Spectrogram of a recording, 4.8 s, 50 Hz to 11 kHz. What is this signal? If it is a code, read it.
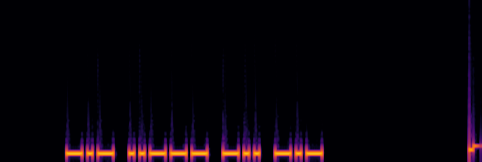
Morse code, heard as a keyed tone, about 21 wpm, 700 Hz. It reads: K2DK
